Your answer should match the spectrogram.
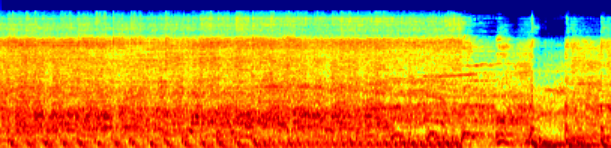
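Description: Loud DJ dance music over a live sound system, with a steady thumping beat and crowd noise underneath. About six seconds in the treble cuts out for a moment, then a heavier bass line comes back in.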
